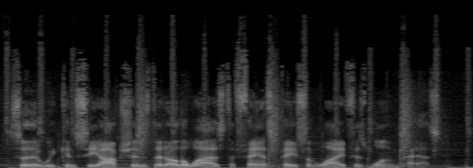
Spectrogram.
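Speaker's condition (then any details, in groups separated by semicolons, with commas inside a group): No condition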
